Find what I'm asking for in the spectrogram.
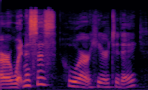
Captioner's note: speaking French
